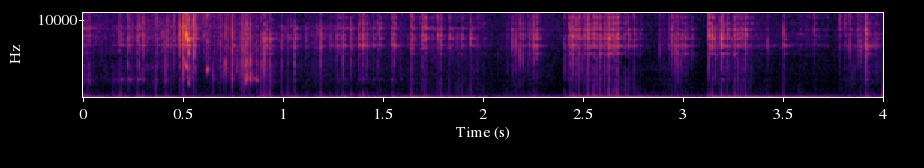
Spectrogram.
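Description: Long nails scratch along the grooved pattern of a spherical, hollow, glazed ceramic Death Star cookie jar held in the hand. The result is a steady, dense rasping with a strong low rumble, broken by brighter scraping bursts that swell louder in the second half.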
